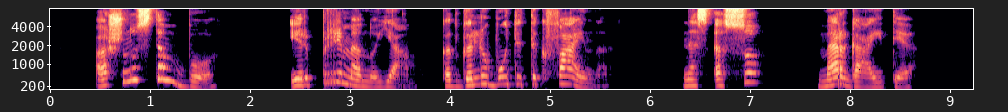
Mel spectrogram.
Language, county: Lithuanian, Vilnius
